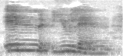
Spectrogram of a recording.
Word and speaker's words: inulin: Okay, inulin. When I first saw it, I thought insulin. No, it's inulin. So this is the best known prebiotic.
